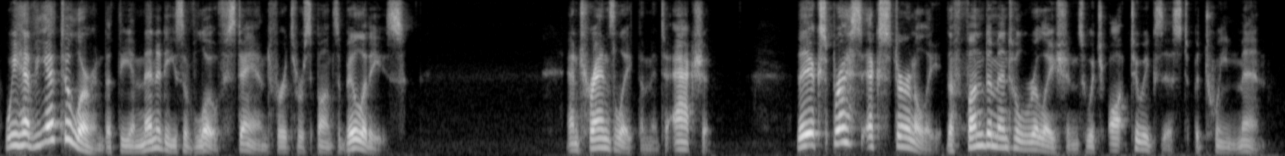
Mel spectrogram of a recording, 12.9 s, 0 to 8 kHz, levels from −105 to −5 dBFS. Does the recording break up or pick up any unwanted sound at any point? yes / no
no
